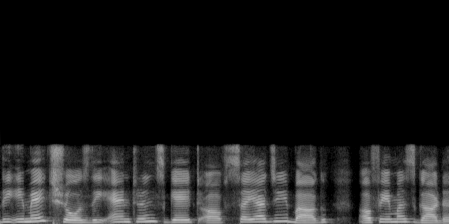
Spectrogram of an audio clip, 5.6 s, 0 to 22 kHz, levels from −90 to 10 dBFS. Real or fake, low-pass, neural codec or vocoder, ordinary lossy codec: real; none; none; none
